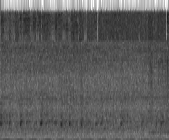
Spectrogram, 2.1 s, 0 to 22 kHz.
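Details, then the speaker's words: 1954 Oldsmobile 98 Starfire convertible, 324 Olds Rocket V8 with automatic and power steering, heard under the hood: a steady low idle with faint high chirps about every quarter second. The drive belt may be slightly squeaky but okay. "Maybe a squeaky belt a little bit you can hear, but"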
